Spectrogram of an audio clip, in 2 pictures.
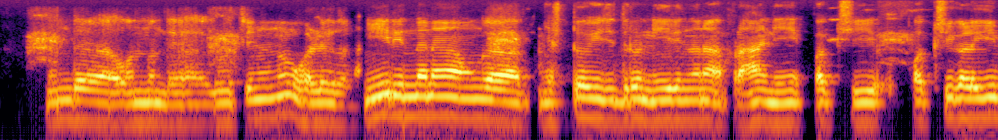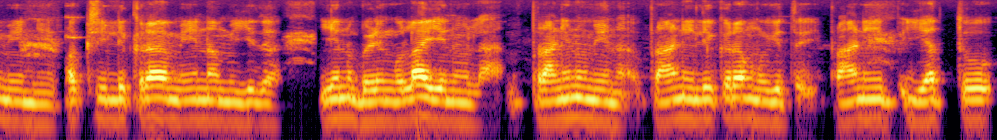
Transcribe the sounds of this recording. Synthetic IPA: mund̪uond̪ond̪uiʋɐt̪inɐnuːɦoɭːed̪ɐlːɐniːɾind̪ɐneɐʋɐŋɡɐeʂʈuid̪id̪ɾuniːɾind̪ɐnɐpɾʔaːɳipɐkʂipɐkʂiɡɐɭiɡimeːnipɐkʂilːikɐɾɐmeːnːɐmuɡid̪eeːnubeɭiŋɡulːɐeːnuilːɐ̰pɾaːɳinuːmeːnɐ̰pɾaːɳilːikɐɾɐmuɡit̪ːupɾaːɳijɐt̪ːu

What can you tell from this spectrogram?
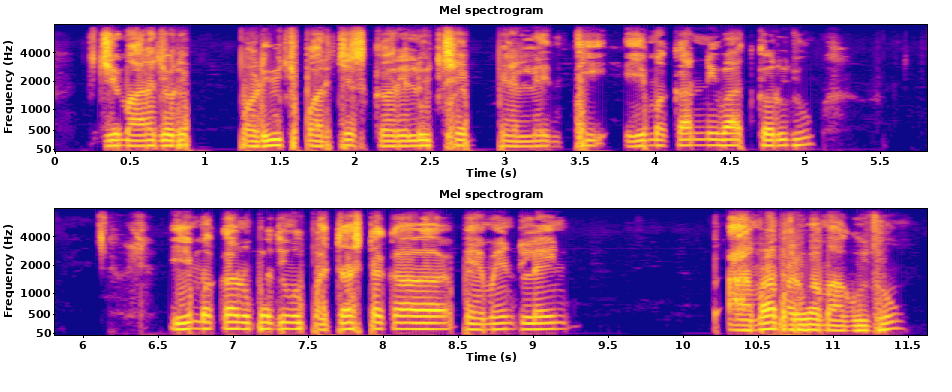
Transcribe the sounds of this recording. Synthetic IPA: d͡ʒemaɾad͡ʒoɾe | pəɽ̤jũd͡ʒpəɾt͡ʃeskəɾelũt͡ʃʰepɛɦlet̪ʰieməkanːiʋat̪kəɾũt͡ʃʰũ | eməkanupəɾt̪iɦũpət͡ʃasʈəkapemeɳʈlain | amãbʱəɾʋamãɡũt͡ʃʰũ

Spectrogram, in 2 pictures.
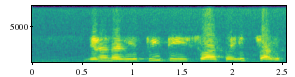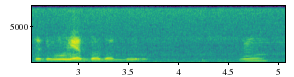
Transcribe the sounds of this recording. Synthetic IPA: d͡ʒɐnɐɾɐlːit̪ɾiːʈisʋaːt̪ɐʔit͡ʃːaːɡut̪ːɐd̪eoːɭijɐbːɐd̪ɐnd̪u

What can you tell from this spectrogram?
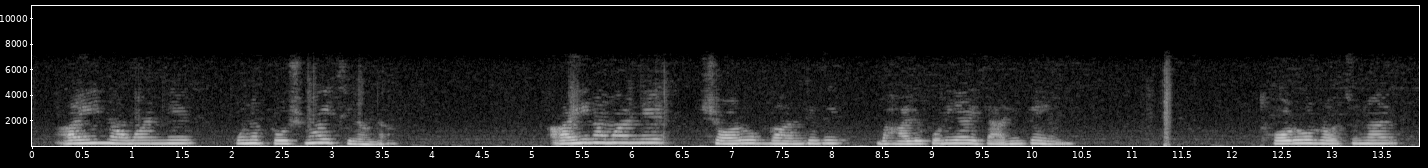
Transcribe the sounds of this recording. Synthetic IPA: ajnɔmanːeɾ | konopɾoʃnoet͡ɕʰilona | ajnɔmanːeɾ | ʃɔɾopɡand̪ʱid̪i | bʱalokoɾijajd͡ʑanit̪en | t̪ʰɔɾoɾɔt͡ɕonae

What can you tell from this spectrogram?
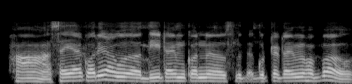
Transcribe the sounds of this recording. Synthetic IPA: hãɦãsejakɔɾiaud̪iʈajmkɔneslɡuʈeʈajmeɦɔbɔau

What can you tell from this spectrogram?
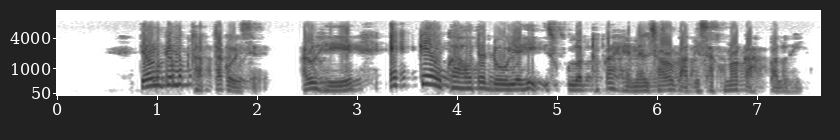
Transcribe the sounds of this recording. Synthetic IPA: teʊ̃lʊk̬ɛmuk̚tʰatːakoɹisɛ̰ | aɹuɦejɛɛkːɛukʰaɦɔtɛdoɹiaɦiʔiskulɔtʰːɔkaɦɛmɛlsaɹɔɹbaɡisakʰɔnɔɹka̰kpalʊɦi

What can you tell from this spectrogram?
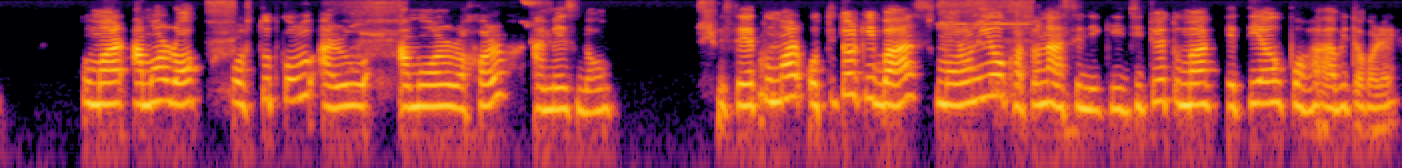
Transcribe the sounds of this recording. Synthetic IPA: tʊmaɹamɔɹːɔk̚pɹɔst̪utkoɹũʔaɹuamɔɹːɔxɔɹamezlɔʊ̃ | pisɛtʊmaɹʔotitɔɹkibasmɔɹɔnijɔɡʱɔtɔnaːsɛnekizituɛtʊmak̚etijaʊpɹɔɦabʱitɔkɔɹɛ

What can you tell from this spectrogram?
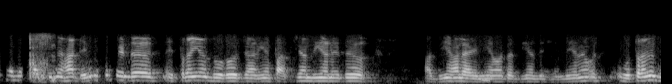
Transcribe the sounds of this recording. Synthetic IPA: əd͡ʒnẽːɦaɖeːʋit̪ːepɪ̃ɳɖɪt̪ːəɾãːijãːd̪oːd̪oːd͡ʒaːɽɪjãːpəsd͡ʒãːnd̪ɪjãːnẽːt̪e | ə̰d̪ijãːlɛ̃ːnd̪ijãːt̪eəd̪ɪjãːd̪ed͡ʒãːnd̪ijãːneːooːt̪əɾãːʋẽːɡ

